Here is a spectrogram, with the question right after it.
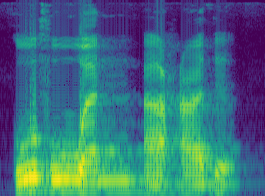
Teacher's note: ini dibaca jelas ya nama hukum tajwidnya yaitu izhar halqi jadi cara bacanya tidak boleh didengungkan tidak boleh ditahan terlalu lama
